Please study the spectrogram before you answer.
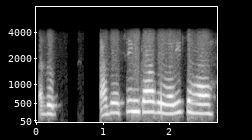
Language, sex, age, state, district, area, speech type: Manipuri, female, 45-60, Manipur, Churachandpur, urban, conversation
